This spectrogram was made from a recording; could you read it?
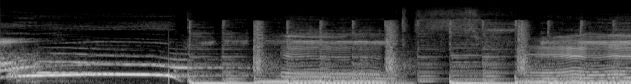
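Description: A wolf lets out one long, sustained howl that holds steady and then slides down. It is followed by a loud, rhythmic stretch of music with a heavy beat.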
